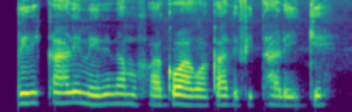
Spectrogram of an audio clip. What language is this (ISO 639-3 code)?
kik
